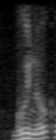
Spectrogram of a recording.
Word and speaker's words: Bruno: Mon nom, c'est Bruno Charles Hachy. Bruno, comme Bruno se prononce.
